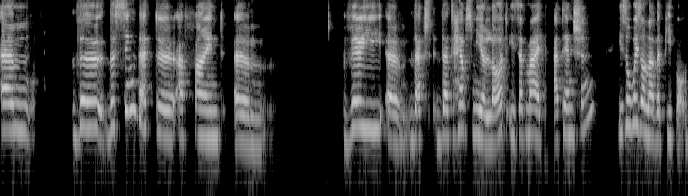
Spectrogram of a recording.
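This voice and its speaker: A very slow French-accented delivery with ordinary pitch variation and long, frequent pauses. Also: woman, high pitch for a woman. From Africa. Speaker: wisdom teacher. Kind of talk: interview. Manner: halting.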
